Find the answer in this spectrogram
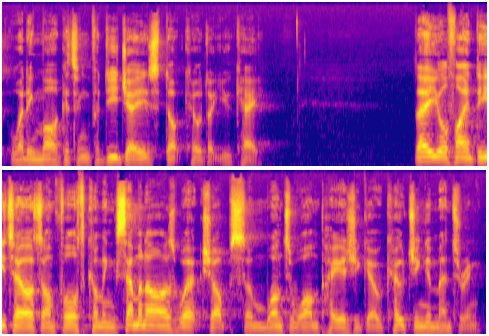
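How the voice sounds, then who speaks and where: A man speaking as a podcast guest, giving deliberate, emphatic advice as a DJ coach. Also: fairly low pitch. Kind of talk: measured, scripted-sounding advice.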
